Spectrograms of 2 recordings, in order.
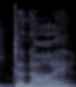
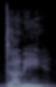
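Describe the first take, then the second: First: It is said like 'duh-nye', ending in 'eye'. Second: It is said like 'dunny', ending in 'ee'. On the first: This is the later, changed way of saying the name. "later it got changed to Deny" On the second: This is the older way of saying the name. "in the early games they were pronouncing it Dunny"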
